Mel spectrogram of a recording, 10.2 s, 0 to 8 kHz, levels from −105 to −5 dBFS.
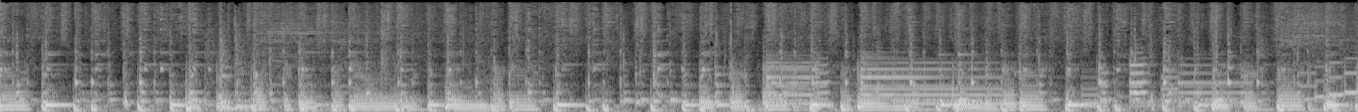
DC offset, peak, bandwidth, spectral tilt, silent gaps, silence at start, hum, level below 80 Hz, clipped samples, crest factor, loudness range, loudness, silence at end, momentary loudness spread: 0.2%; -12 dBFS; 7.6 kHz; -7 dB/octave; none; 0 s; none; -36 dBFS; under 0.1%; 16 dB; 2 LU; -29 LUFS; 0 s; 5 LU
